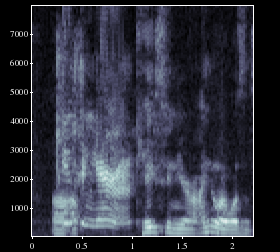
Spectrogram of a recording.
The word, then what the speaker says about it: Quinceañera: Diz Our Dream with their daughter had a big success story recently with their Quintana. I hope I'm saying it right. Quinceañera.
